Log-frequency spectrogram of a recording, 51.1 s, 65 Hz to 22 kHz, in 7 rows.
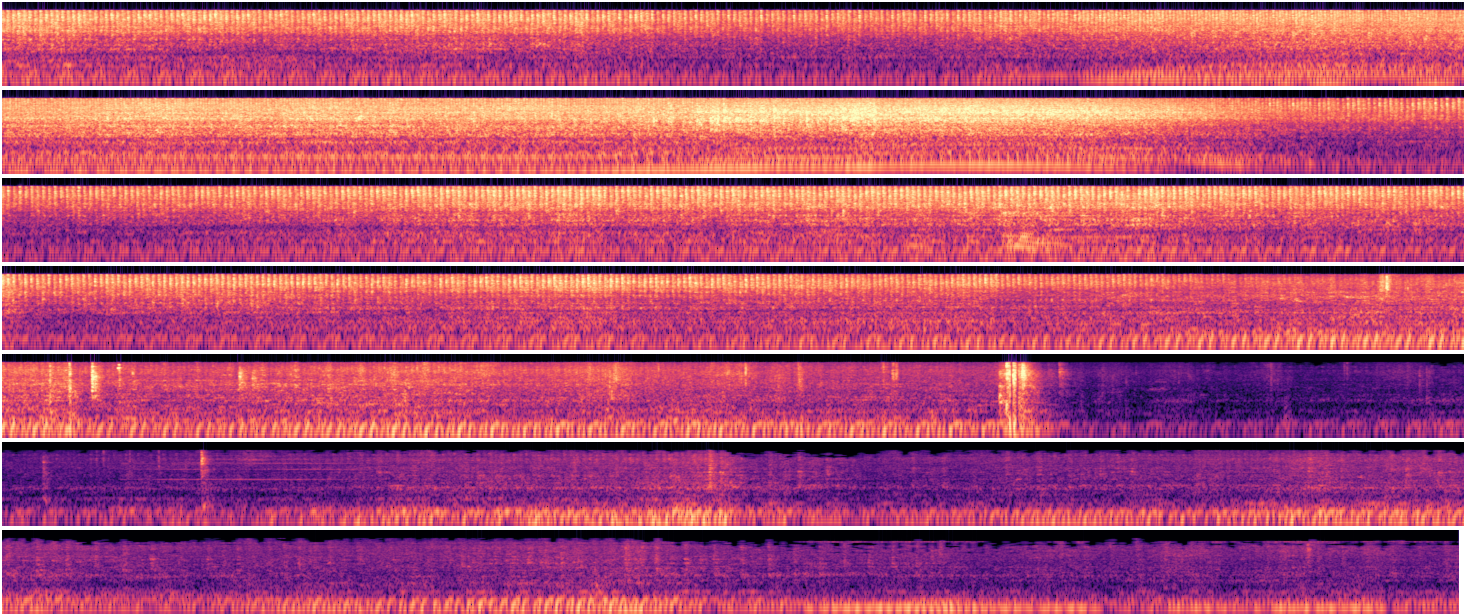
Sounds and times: Vehicle: 0.0s - 51.1s.

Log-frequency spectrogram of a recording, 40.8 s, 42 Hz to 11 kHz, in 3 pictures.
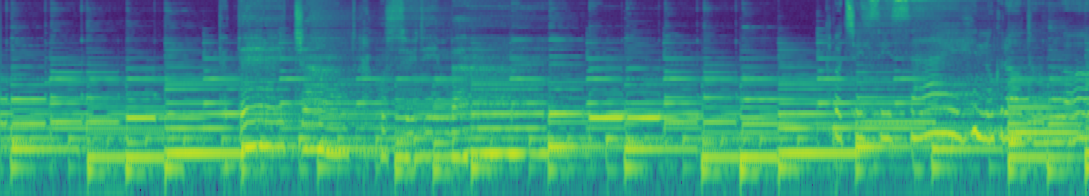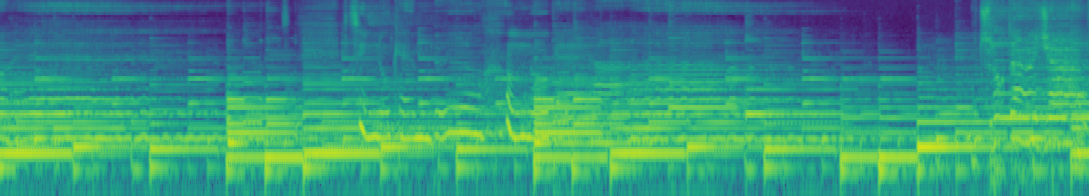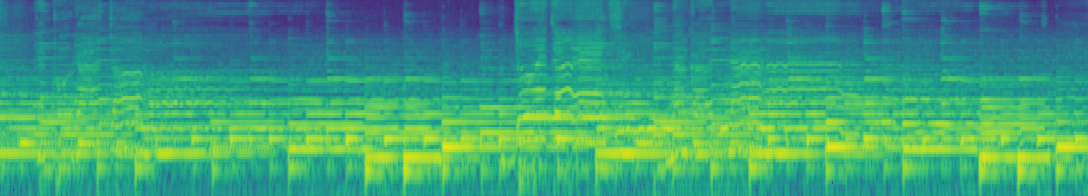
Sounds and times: Music: 0.0s - 40.8s.

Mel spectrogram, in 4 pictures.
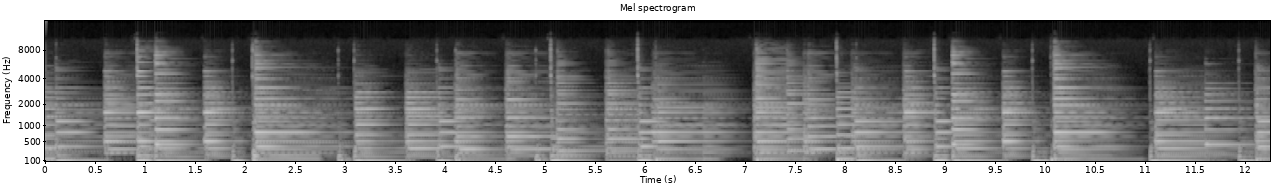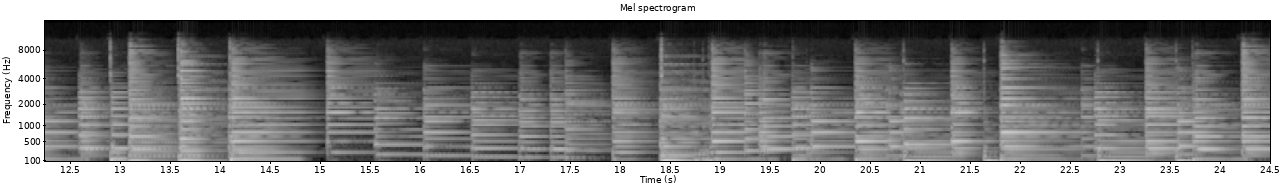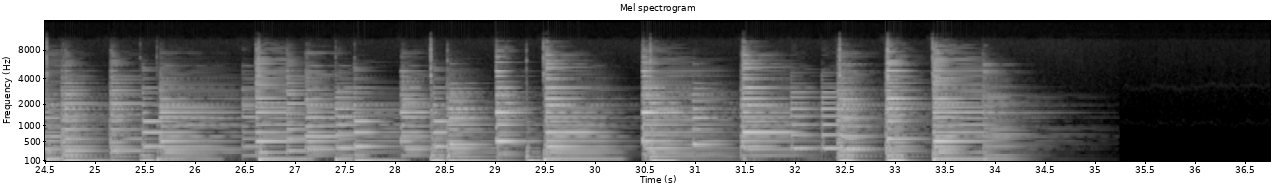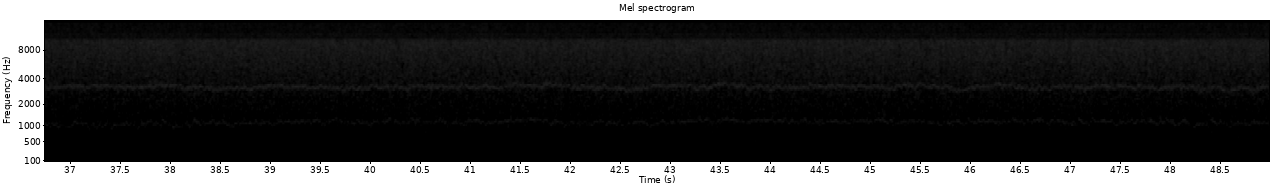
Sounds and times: Music: 0.0s - 35.2s.

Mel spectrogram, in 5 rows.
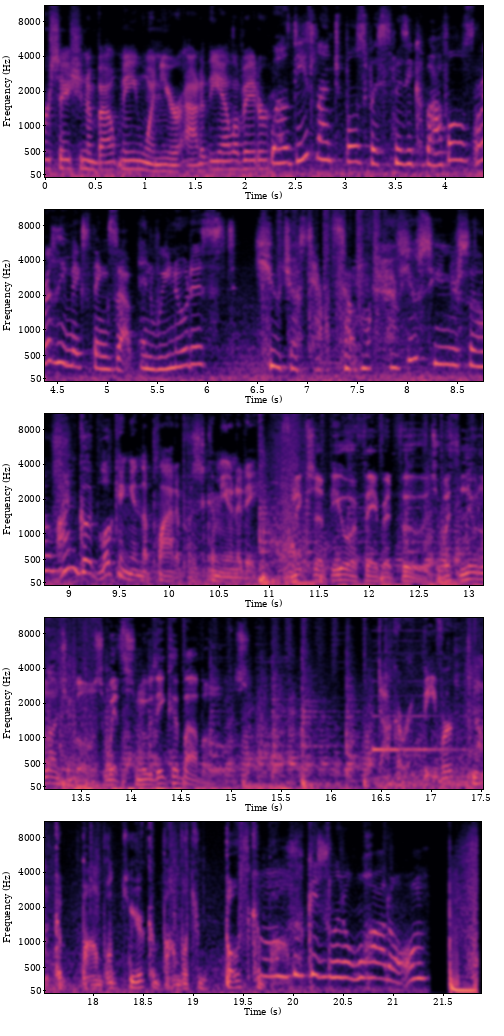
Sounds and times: Music: 11.0s - 17.8s
Speech: 11.2s - 15.2s.

